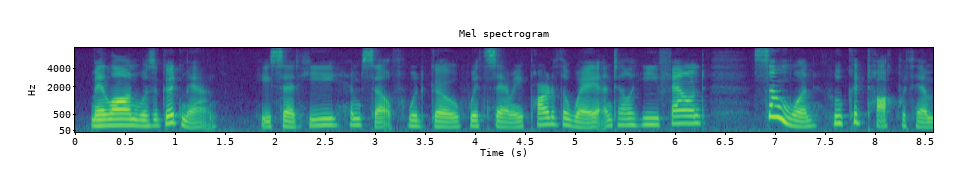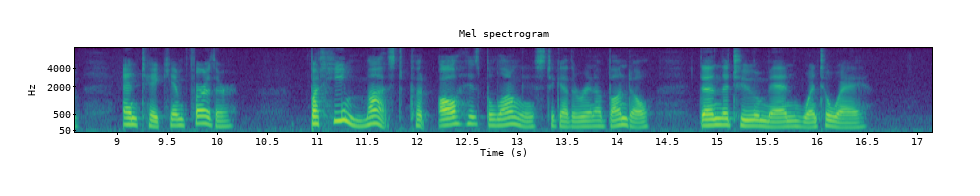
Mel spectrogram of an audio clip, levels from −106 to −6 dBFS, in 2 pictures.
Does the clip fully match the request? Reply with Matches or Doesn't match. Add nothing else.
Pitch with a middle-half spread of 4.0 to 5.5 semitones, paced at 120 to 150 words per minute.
Doesn't match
